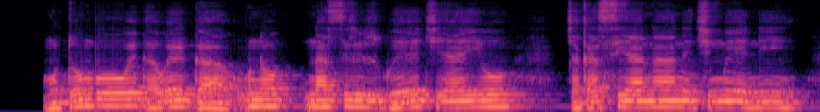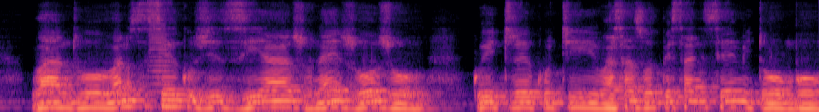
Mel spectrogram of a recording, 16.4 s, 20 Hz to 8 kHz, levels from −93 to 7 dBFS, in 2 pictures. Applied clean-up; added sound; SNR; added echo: neural separator model SepFormer DNS4.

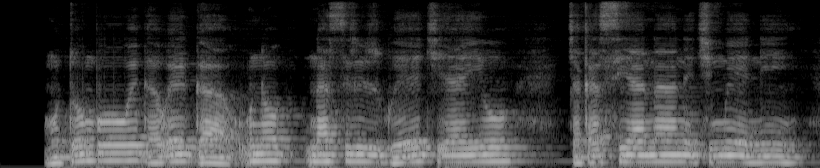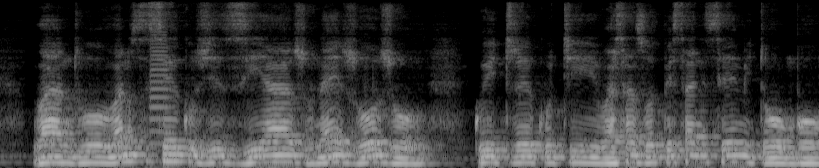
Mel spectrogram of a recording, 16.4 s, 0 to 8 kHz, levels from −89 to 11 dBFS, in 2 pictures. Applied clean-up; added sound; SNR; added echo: none; Brass instrument; 20 dB; reverberation time 0.5 s.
